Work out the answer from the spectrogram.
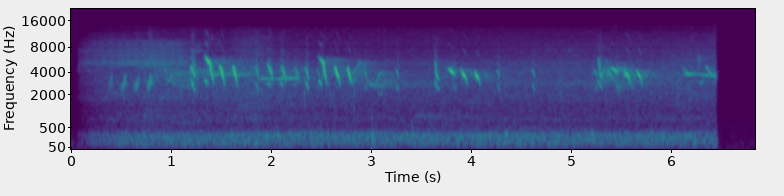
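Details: American Goldfinch in Kentucky giving its year-round soft, high "po-ta-to-chip" flight call, sometimes with an extra note or two, in quick bursts every second or so over a low rumble; a Chipping Sparrow also calls.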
